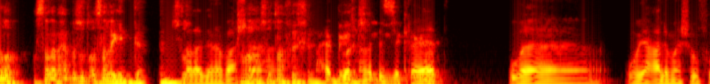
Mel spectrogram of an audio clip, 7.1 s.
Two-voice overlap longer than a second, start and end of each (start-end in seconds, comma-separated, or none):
1.8-4.5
